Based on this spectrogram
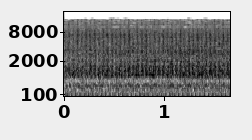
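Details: Isuzu D-Max 4JK1/4JJ1 diesel after overhaul with genuine parts and new injector nozzles, during hours-long post-repair run-in: steady, even idle with regular low beat, no knocks or rattles; runs smooth.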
